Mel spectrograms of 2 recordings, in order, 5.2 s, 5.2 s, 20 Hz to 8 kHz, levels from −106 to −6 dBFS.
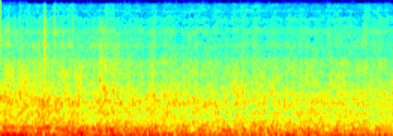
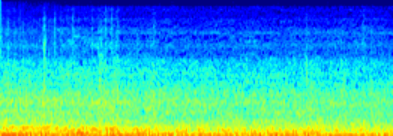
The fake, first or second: first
